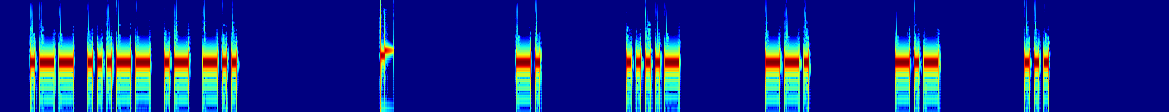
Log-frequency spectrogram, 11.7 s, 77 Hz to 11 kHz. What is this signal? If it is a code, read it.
Morse code, heard as a keyed tone, about 25 wpm, spaced as for 12 wpm, 700 Hz. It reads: W3AD N4GKS
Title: USA Call Signs - 6x Character Spacing - 25wpm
